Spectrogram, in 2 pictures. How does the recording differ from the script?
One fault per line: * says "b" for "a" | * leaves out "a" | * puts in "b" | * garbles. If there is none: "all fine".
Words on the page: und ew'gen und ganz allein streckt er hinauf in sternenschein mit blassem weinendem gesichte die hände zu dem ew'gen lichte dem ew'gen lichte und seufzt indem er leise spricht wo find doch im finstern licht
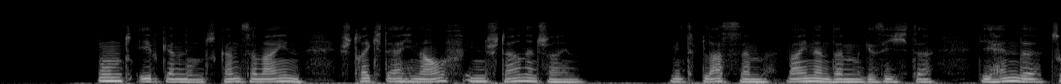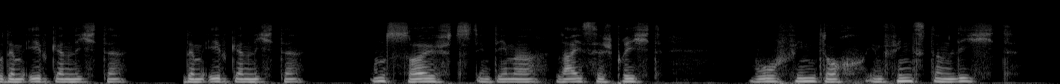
all fine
